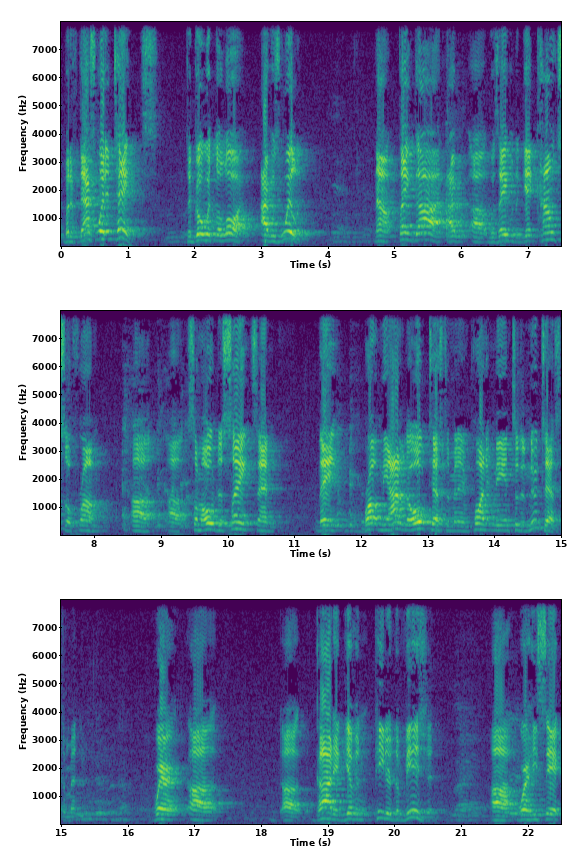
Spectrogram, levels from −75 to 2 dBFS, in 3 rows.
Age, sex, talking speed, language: 40-59, male, 155 wpm, English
